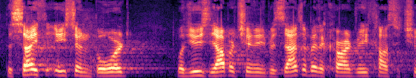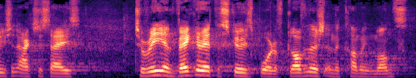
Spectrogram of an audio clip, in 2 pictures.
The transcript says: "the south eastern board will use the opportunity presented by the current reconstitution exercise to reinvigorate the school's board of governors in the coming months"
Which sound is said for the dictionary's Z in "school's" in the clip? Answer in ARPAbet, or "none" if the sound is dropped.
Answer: Z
